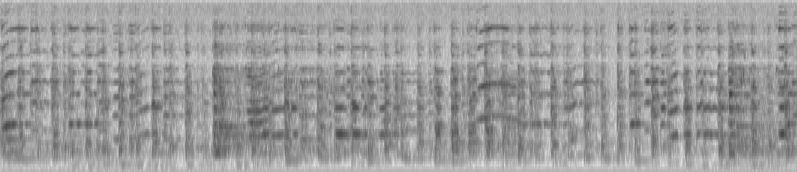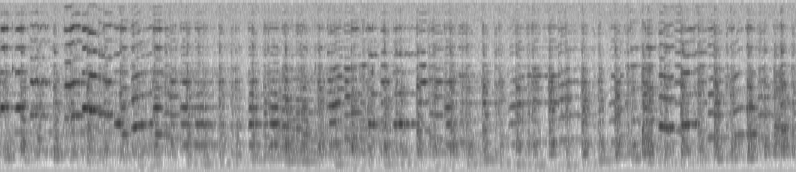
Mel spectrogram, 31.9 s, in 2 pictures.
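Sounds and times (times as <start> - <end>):
music: 0.0 - 31.8.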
